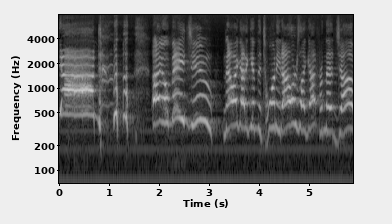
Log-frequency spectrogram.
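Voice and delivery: high, laughing, half-shouted outcry.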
